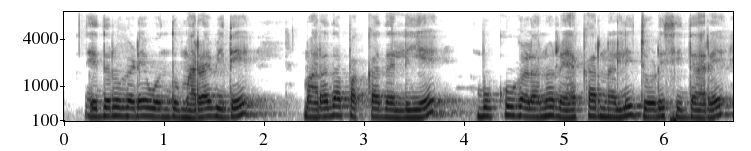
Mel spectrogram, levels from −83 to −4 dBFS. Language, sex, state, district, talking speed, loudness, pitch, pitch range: Kannada, female, Karnataka, Bangalore, 80 wpm, -15 LUFS, 170 Hz, 160-185 Hz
